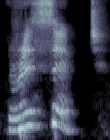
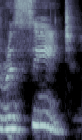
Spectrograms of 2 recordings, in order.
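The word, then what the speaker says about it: receipt: अब रिसिप्ट, रिसिप्ट it's wrong, it's रिसीट, ठीक है।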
